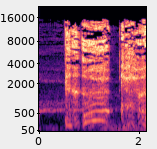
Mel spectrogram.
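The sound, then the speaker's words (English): A man clears his throat in a gruff, rasping series of a few harsh bursts, the middle one drawn out and groaning, with no talk over it. “he turned to the rider and cleared his throat”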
